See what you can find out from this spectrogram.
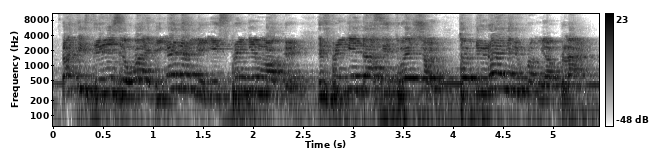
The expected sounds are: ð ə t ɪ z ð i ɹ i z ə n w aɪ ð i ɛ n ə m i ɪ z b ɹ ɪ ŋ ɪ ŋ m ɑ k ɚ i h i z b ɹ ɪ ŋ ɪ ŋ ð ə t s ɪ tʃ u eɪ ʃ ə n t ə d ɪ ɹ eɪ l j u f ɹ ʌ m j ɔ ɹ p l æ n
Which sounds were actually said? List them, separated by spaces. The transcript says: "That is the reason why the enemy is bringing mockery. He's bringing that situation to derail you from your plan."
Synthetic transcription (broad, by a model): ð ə t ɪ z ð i ɹ i z ə n w aɪ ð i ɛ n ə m i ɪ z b ɹ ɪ ŋ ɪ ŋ m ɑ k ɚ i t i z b ɹ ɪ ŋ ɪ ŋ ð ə t s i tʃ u eɪ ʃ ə n t ə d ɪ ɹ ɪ n j u f ɹ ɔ m j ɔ p l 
